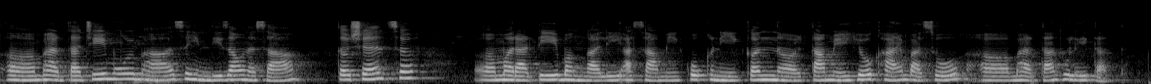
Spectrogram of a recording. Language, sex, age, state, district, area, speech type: Goan Konkani, female, 18-30, Goa, Tiswadi, rural, spontaneous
